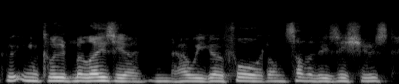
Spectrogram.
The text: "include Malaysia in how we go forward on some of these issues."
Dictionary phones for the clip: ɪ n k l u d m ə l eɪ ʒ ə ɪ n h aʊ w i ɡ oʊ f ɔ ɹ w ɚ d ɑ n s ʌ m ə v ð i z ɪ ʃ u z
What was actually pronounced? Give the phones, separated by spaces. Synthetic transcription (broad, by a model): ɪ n k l u d m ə l eɪ z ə ɪ n h aʊ w i ɡ oʊ f ɔ ɹ w ɚ d n s ʌ m ə v ð i z ɪ ʃ u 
